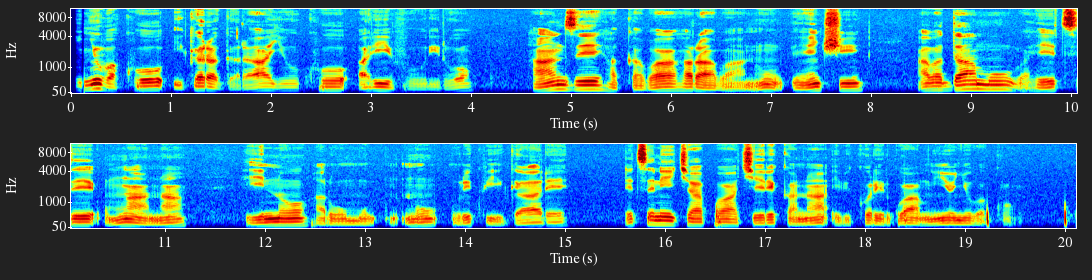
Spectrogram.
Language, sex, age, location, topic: Kinyarwanda, male, 25-35, Kigali, health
